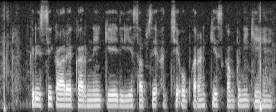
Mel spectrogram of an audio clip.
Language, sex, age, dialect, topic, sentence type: Hindi, male, 18-24, Garhwali, agriculture, question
